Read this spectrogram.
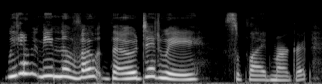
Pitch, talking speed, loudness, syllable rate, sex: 295 Hz, 185 wpm, -15 LUFS, 5.0 syllables/s, female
